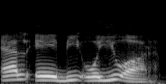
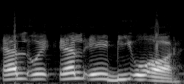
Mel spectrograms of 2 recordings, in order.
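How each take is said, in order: First: "L A B O यू आर" spelled slowly letter by letter, falling on "A"; British spelling "L A B O यू आर" dictated slowly. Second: "L A B O R" spelled slowly letter by letter, falling on "O"; American spelling "L A B O R" dictated slowly. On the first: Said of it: "जब British में यही word लिखा जाता है". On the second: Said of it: "लेकिन American जो है इसमें". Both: Shown as a demonstration.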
